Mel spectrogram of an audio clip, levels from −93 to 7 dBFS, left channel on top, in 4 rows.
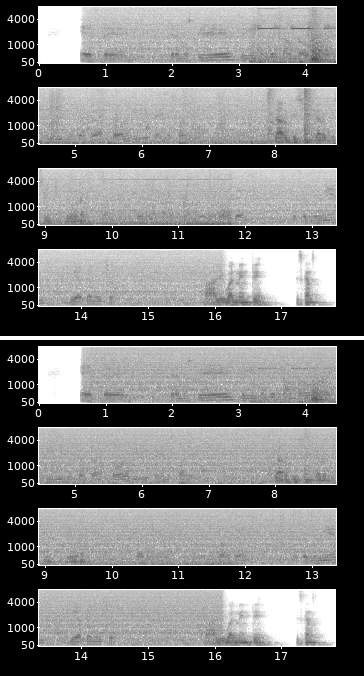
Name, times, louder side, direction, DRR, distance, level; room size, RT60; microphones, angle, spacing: voice 1, 0.6-1.4 1.9-6.8 10.3-10.9 11.6-12.2 12.7-13.5 13.8-14.6, right 1 dB, 10° right, 9 dB, 0.4 m, -43 dB
sound 1, 0.6-16.1, right 4 dB, 35° right, 0.8 m, -43 dB
sound 2, 3.2-11.8, left 7 dB, 80° left, 0.5 m, -39 dB
voice 2, 8.0-9.7 15.8-16.7 17.2-17.5, left 1 dB, 40° left, 9 dB, 0.9 m, -37 dB
7.1 x 4.8 x 6.1 m, 0.36 s
head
